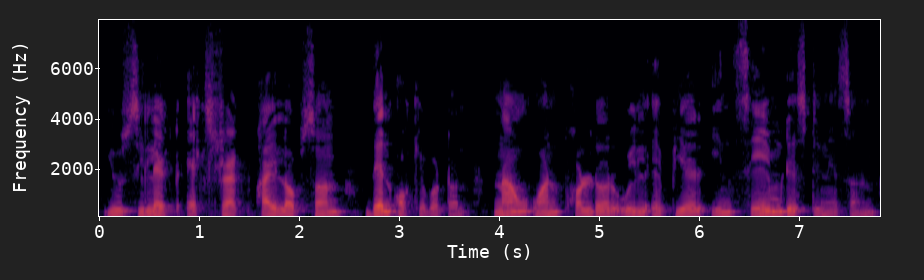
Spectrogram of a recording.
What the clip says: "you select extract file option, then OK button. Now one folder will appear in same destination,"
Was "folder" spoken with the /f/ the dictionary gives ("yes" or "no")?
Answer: no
